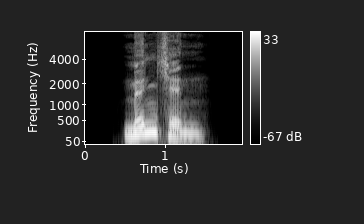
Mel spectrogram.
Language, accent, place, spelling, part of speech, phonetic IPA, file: German, Germany, Berlin, Mönchin, noun, [ˈmœnçɪn], De-Mönchin.ogg
- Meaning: nun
